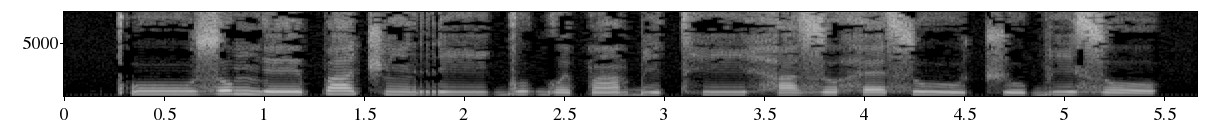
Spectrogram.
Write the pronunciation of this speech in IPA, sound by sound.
kʼ uː˨ z o˦ ŋ eː˨ p a˦ t͡ʃ ĩ˨ r iː˨ ɡ u˦ ɡʷ e˨ p ã˨˦ ɓ i˨ tʰ iː˦ h a˦ z ʊ˦ h ɛ˦ s uː˦˨ t͡ʃ u˨ b i˦ z o˦˨

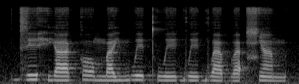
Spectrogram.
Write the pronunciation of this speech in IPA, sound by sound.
d͡z e˦ h j a˧ k ɔ˥˧ m a˧ j m w e˦ t̪ʰ w e˧ ɡ w e˦ ɡ w a˥˧ b a˦ ʔ ɕ ã˥˧ m

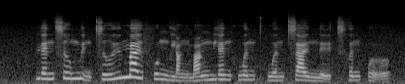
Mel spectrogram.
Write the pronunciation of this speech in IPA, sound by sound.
p ɥ ɛ˧˥ n s ɹ̩˧˥ m y̰˨˩ n t͡s ɹ̩˧˥ y˥ m a˥˧ ɪ̯ f ɤ˥˩ ŋ l j ɑ˩ ŋ m ɑ˥ ŋ m j ɛ˥˧ n k w ə˥˩ n pʰ w ə˧˥ n t͡s a˥˩ ɪ̯ n̪ ḛ˨˩ ɪ̯ t͡sʰ ə˥ n p ɤ̰˨˩˦

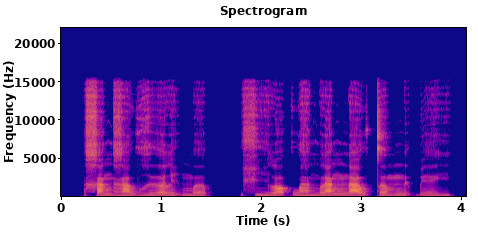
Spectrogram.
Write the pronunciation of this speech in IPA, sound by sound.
x a˧ ŋ ɣ a˧˩ w ɣ ɨ˧ ə̯ l ḭ˧˨ m ə˨˩ p̚ | x i̤˨˩ l ɔ˨˦ k w a̤˨˩ ŋ l a˧ ŋ n a˧ w t̪ ə˨˦ m n ɨ̰˧˨ ɓ e˧˩˨ j

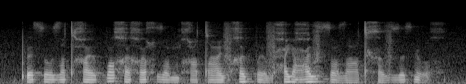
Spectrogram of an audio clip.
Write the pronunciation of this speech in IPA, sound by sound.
pʼ ə˨ θ o˨ ð ʊ˨ tˤ χ əː˨ p ɔ˦ χ ɨ˨ χ ø˦ χ ðˤ ø˨ m χ ø˨ tˤ iː˨ v χ ɨ˦ p əː˨ v ħ i˦˨ ʕ ɨ˦ v θ ʊ˨ ðˤ iː˨ tˤ x ʊ˨˦ v ð ʊ˦ θ ɳ o˨ χ

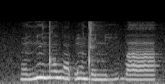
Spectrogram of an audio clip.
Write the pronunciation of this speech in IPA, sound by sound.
ũ˨ ɲ ĩ˦ d ɔ̃˦ w ɔ̃˧ ɓ ũ˧ d ɛ˨ ɲ iː˨˦ b aː˧

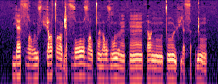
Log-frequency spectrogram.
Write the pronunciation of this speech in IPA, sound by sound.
j æ s zˤ e β u s fʲ ɑ tˤ øː ɖ i s zˤ yː zˤ ø l tˤ ũ ð yː zˤ ũ l β æ̃ θ æ̃ː θ ɑ ŋ õː t õː ɖ fʲ ɑ s | ɖ õ

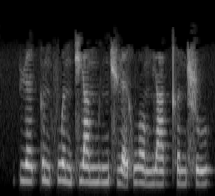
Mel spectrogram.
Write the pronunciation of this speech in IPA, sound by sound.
p ɥ ɛ˧˥ k ə˥˧ n f w ə˥˩ n t͡ɕ j ä˥ m i˧˥ ŋ ɕ ɥ ɛ̰˨˩ x w ɔ˥˩ n̪ j ä˧˥ kʰ ə˧˥ n ʂ u˧˥

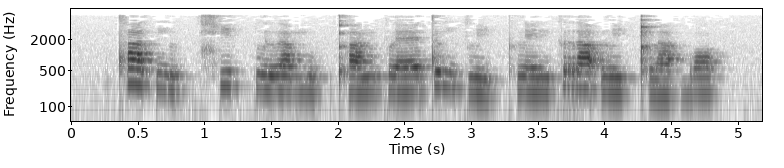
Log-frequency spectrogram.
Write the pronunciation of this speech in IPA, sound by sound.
tʰ a˥˩ t̚ ŋ ɯ˨˩ k̚ t͡ɕʰ i˦˥ t̚ p l ɯ˧ a̯ m u˨˩ k̚ pʰ a˦˥ ŋ k l ɛː˦˥ t ɯ˥˩ ŋ k l i˨˩ ʔ pʰ l e˧ n k r a˥˩ ʔ l i˦˥ t̚ pʰ l a˦˥ ʔ b ɔː˥˩ k̚

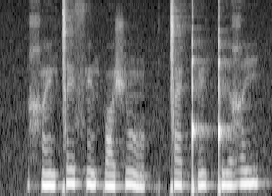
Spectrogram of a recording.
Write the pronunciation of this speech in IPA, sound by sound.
χ ẽ ǀ e s ẽ p ɒ ʃ õ | ǀ æ ǃʼ ẽ ǃ i ʁ i

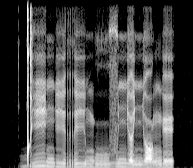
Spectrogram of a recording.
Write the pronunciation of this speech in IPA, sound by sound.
ɡ͡ǃ iː ŋ iː r iː m uː v u ɲ ɐː ɲ ɒː ŋ e

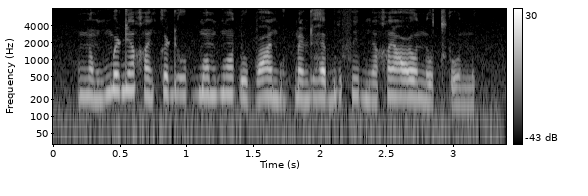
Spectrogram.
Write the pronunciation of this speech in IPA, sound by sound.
n õ˨ b ŋ͡m ɯ˦ ɖ ĩ˦ χ ĩ˨ k ɯ˦ ɖʱ u˦ ɡ͡b õ˦ b ɡ õ˦ ɗ u˨ b ʕ ĩ˦ b ɯ˨ k͡p ɛ̃˦ ɖʱ ɛ˦˨ b i˦ f i˦ b ĩ˨ χ ĩ˦ ʕ o˦ n u˨ t͡sʼ u˨ n

